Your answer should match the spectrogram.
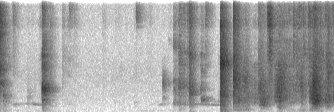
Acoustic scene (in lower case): restroom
